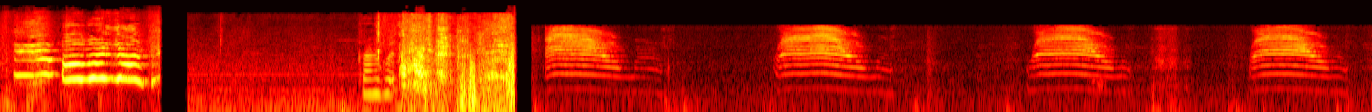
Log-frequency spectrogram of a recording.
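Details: Domestic cat meowing indoors: after a loud, noisy opening, four clear, drawn-out harmonic meows follow, each slightly arched in pitch and spaced about two seconds apart, with quiet gaps between.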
